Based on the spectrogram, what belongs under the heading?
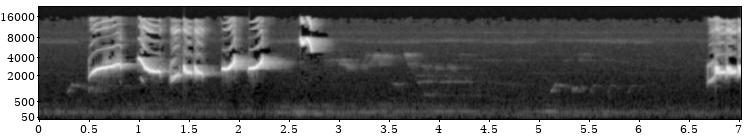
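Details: Loud orange-headed thrush song, used as a lure to stir a stalled captive bird into breeding condition: a run of rising and falling chirped notes, one high note, a pause, then a new phrase.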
